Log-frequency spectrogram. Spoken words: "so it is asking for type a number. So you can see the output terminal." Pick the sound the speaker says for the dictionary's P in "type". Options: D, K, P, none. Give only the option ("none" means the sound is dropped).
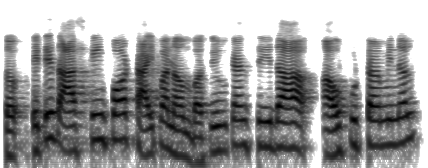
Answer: P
